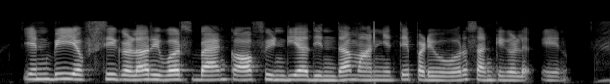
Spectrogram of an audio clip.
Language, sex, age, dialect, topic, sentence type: Kannada, male, 41-45, Mysore Kannada, banking, question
